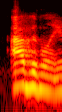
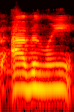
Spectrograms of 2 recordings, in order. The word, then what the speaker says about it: Avonley: Um Aanly, right? I said it right. Yep. We have Aanley.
